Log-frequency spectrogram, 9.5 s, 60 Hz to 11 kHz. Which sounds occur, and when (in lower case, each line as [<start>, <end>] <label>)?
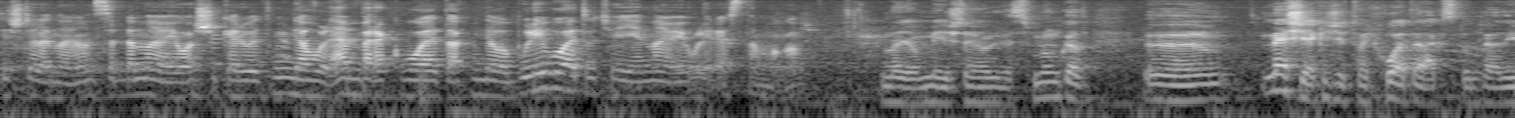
[0.00, 5.07] woman speaking
[0.00, 9.45] conversation
[0.00, 9.45] mechanisms
[0.00, 9.45] music
[5.20, 5.39] breathing
[5.45, 6.76] man speaking
[6.81, 7.09] breathing
[7.16, 7.65] man speaking
[7.83, 9.45] man speaking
